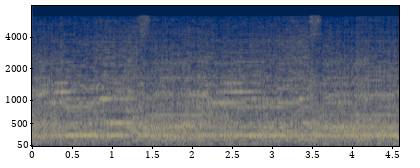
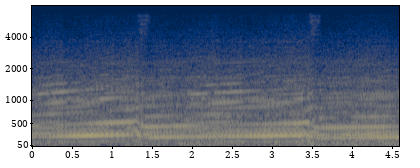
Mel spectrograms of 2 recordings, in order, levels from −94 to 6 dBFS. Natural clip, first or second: second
